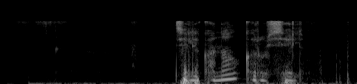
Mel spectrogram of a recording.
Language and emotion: Russian, neutral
